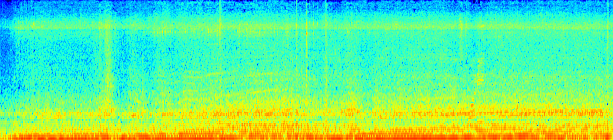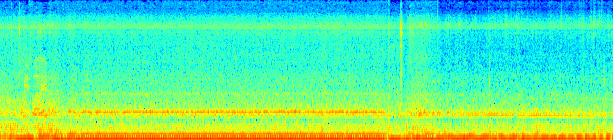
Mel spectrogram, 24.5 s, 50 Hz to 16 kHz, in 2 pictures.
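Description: A 1961 Land Rover Series II engine labours up a hill before cam adjustments, a loud steady low drone whose pitch rises and falls through gear changes, with a voice talking over it.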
